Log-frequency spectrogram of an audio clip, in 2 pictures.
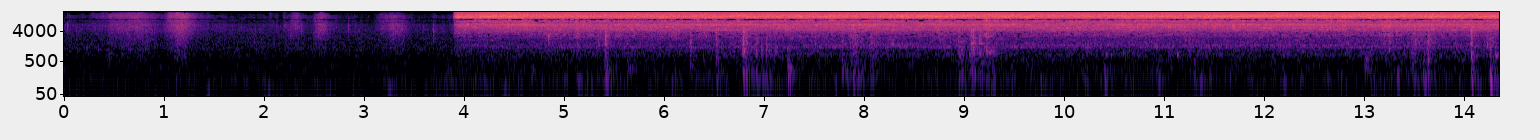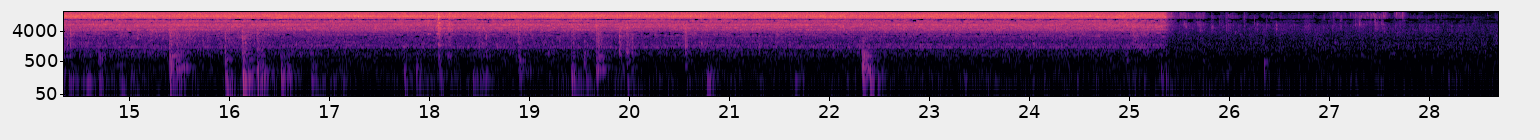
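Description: Kitchen tap running. It is turned on a few seconds in and shut off near the end, about twenty seconds later, with scattered knocks and clinks under the stream.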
